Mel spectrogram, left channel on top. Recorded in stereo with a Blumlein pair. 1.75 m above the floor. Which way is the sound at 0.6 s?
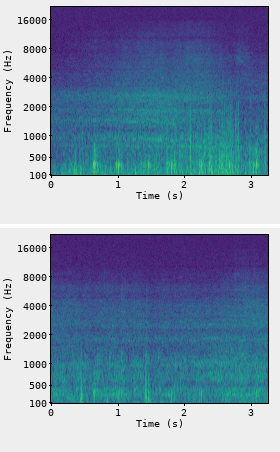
30° left.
